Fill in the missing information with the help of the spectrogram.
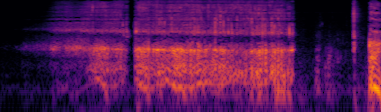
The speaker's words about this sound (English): What on earth was that? It was a slurp. Lovely. A good old-fashioned slurp.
